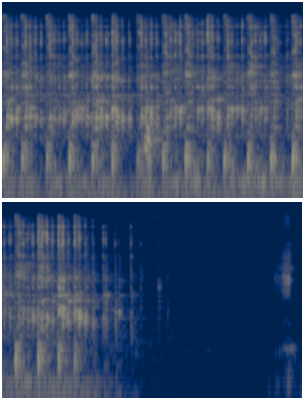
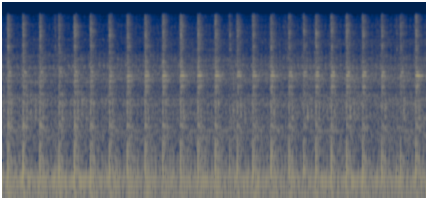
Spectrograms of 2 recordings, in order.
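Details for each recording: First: XL Super motorcycle after full engine rebuild with new crank, clutch and bearings, at low idle, mic near engine; fast light metallic knocking like a worn clutch shoe; excess crankshaft play, engine to be reopened; crankshaft play knock. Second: Super XL moped after engine rebuild with new crank, clutch kit and bearings, recorded near the engine: light, even ticking idle about three beats a second, earlier noise gone, confirming the crank was the fault.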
